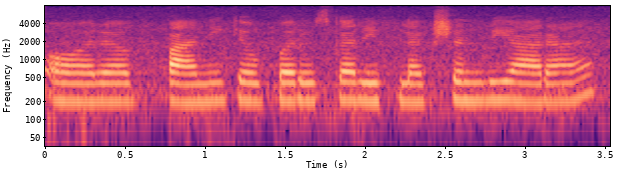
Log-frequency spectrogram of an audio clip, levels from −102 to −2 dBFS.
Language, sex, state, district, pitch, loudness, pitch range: Hindi, female, Gujarat, Valsad, 205 Hz, -19 LUFS, 200-210 Hz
